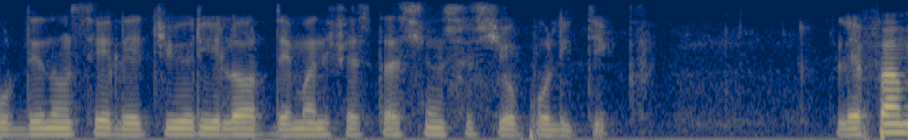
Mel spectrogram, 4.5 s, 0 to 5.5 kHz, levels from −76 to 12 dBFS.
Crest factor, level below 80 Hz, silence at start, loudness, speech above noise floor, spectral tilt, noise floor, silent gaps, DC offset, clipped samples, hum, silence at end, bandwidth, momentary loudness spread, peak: 22 dB; -44 dBFS; 0 s; -24 LUFS; 28 dB; -9 dB/octave; -50 dBFS; none; 0.7%; under 0.1%; none; 0 s; 5.4 kHz; 11 LU; 0 dBFS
